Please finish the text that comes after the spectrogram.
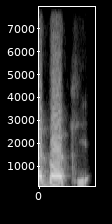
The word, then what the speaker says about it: ad hoc: Eu acho que é uma gíria em latim, não sei se está certa a pronúncia. É o ADOC.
